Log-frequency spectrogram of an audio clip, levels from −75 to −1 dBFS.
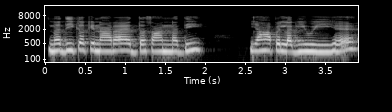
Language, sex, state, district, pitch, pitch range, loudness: Hindi, male, Uttar Pradesh, Hamirpur, 235 Hz, 225-245 Hz, -18 LUFS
